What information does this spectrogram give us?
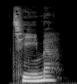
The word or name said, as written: tema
